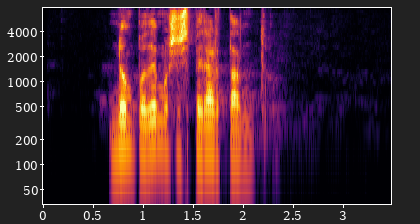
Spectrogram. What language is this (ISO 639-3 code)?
glg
